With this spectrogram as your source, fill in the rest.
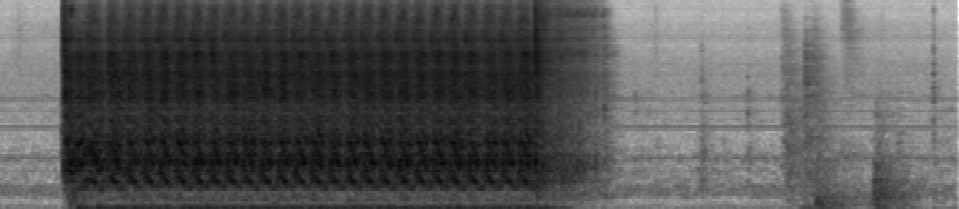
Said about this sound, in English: we got a starter motor trying to crank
